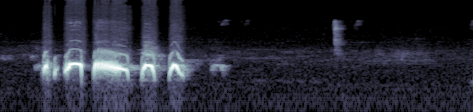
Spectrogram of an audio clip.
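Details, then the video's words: Cườm Sa spotted dove calling to lure wild doves: a rapid run of hollow notes, two short, one long and wavering, then two more short ones, followed by a faint note and silence. "Chim cu gáy Cườm Sa thúc gù gáy gọi đủ bài. chim cu gáy kích bổi nhanh nổi"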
